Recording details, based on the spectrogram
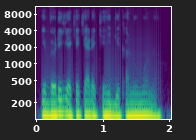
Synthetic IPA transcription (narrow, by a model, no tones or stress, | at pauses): iðɔɾiɣɛkekaɾekehiɡikanumɔnɔ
